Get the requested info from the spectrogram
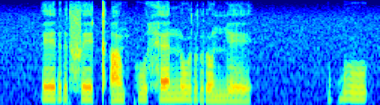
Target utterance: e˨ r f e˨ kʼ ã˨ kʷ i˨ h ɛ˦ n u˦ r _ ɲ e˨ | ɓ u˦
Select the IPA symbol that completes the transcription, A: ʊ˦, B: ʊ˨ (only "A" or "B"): B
